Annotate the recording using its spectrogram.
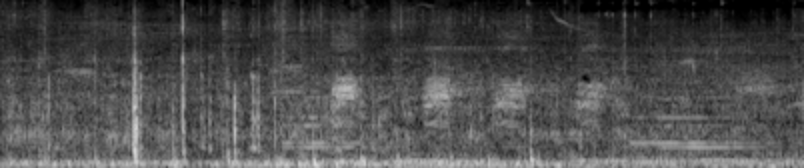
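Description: A horse's hooves thud softly on grass as it trots.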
